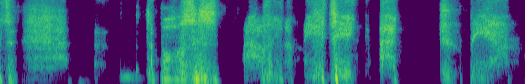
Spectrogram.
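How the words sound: It is said in a cautious, warning tone.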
